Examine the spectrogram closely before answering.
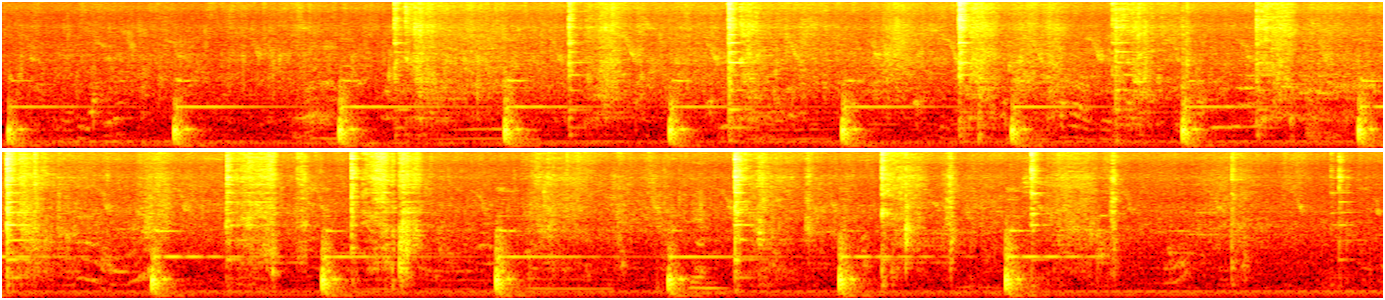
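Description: Spatula stirring chicken curry in a steel karahi, knocking against the pan at an even pace a little over once a second, with the curry sizzling lightly as it fries.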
